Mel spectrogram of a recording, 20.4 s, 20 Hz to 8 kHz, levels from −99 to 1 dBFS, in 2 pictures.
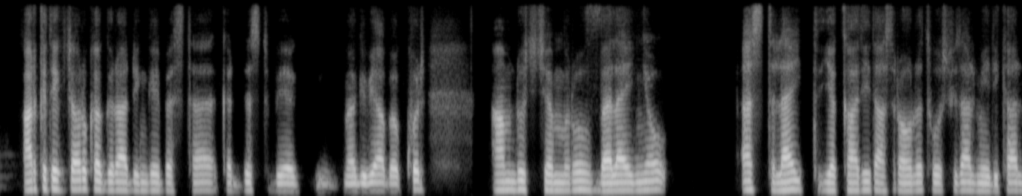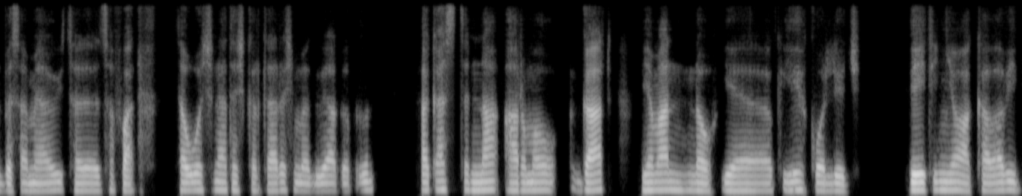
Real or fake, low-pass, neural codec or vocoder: fake; 7.2 kHz; codec, 24 kHz, 0.9 kbps, DualCodec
